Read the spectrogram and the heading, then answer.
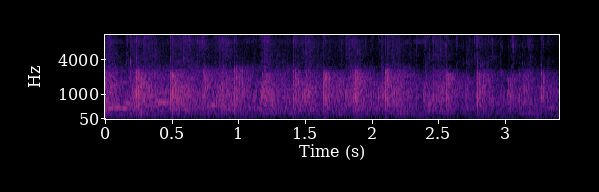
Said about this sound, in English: Man, come on, give these fine men of God a hand clap of praise.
